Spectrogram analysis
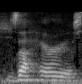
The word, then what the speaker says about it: Zaharias: correctly because I'm from Minnesota, my mouth doesn't pronounce things correctly, but the Zaharias property? Zaharias, thank you.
